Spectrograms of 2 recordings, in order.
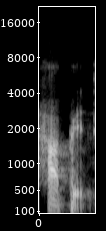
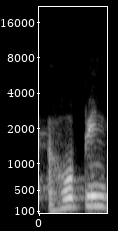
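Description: First: "hopping" as "HAH-pin", short open first vowel. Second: "hopping" mispronounced as "hoping", with OH; wrong long O. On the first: Teacher showing how the double P is read, short O. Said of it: "sera H O P, tu dis hopping". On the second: Teacher showing what never to say, wrong long O. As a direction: stretch the first vowel of "hopping" into OH. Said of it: "Tu dis jamais hopping". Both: Shown as a demonstration.

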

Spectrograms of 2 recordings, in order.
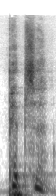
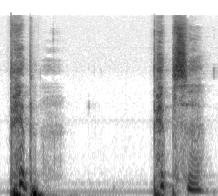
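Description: First: High, meek little answer; small, high-pitched boy's voice; frightened boy. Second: Louder first word, then obedient; frightened boy forcing his voice out; speaking up on demand. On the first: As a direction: answer timidly as a scared child. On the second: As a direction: blurt the name out, then settle. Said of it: "Give it mouth". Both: A narrator's reading.

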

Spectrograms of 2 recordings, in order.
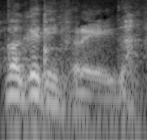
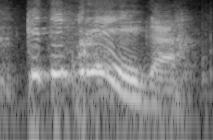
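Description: First: Said in the usual way. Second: Pitched way up, louder; what do you care, shouted up high; loud exasperated repeat. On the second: Acted. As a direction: snap it back higher. Friend brushes off question, repeated.

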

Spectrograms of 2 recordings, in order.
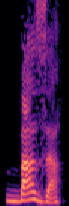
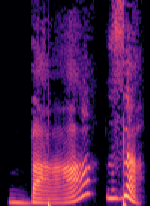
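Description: First: Said in the usual way. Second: "baza" as a drawn-out ba, then za; syllable by syllable. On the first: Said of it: "Rozwiązaniem rebusu jest". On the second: Shown as a demonstration. Teacher working out the rebus answer, "baza" split into syllables. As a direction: stretch and split "baza" into two beats. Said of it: "Wyjdzie nam".

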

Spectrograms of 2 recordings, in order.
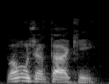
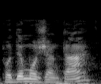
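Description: First: Subtle command. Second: Tentative question with rising end; asking permission. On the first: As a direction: state it as settled, not as a question. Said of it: "você comanda de uma forma bem sutil". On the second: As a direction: ask it as a request, pitch rising on "jantar". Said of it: "sugestão foi uma permissão". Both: Shown as a demonstration.

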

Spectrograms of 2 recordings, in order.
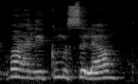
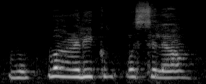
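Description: First: Said in the usual way. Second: Slow, stammering വ-, വഅലൈക്കും അസ്സലാം with a nervous catch; a shy bride too frightened to get വഅലൈക്കും out smoothly; trembling. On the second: Acted. Bride answering the groom's greeting, stammering and trembling. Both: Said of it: "അവൾ വിറച്ചുകൊണ്ട് പറഞ്ഞു".

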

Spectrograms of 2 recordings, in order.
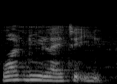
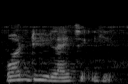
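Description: First: Very slow, careful English repeat; teacher repeating a phrase slowly; slow model sentence. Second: Very slow, careful English demo; teacher modelling a phrase slowly; slow model sentence. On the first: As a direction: say it again slowly for learners to copy. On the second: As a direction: spell it out slowly for learners. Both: Shown as a demonstration. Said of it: "อย่างเช่นถ้าเราอยากจะพูดคำว่า".

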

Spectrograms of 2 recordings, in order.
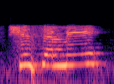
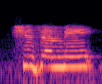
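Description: Both takes have the same delivery.

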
